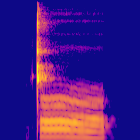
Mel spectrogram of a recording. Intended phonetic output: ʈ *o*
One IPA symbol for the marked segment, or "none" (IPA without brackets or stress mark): oː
